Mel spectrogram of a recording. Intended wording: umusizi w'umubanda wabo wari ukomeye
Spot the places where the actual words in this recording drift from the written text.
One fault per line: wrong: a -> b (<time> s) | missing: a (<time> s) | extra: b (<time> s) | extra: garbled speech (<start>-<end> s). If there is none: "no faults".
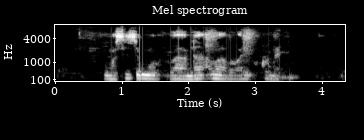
no faults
